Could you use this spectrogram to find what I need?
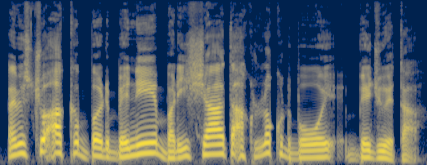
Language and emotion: Kashmiri, neutral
